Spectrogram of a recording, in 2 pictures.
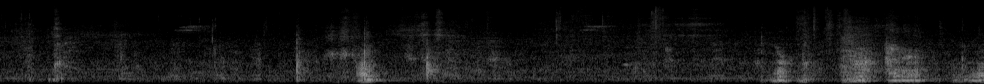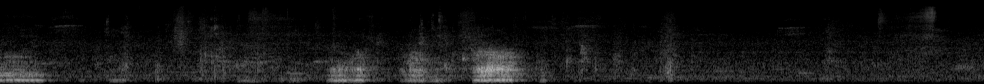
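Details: German shepherd, 15 months old, and a nine-month-old pitbull play fighting: scattered short growls and yaps with quiet stretches between, a man calling out now and then.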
